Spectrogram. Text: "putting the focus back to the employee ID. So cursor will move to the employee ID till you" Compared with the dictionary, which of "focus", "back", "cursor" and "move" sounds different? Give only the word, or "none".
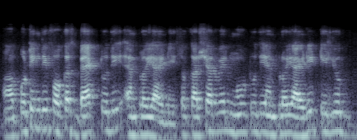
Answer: cursor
